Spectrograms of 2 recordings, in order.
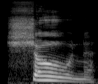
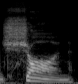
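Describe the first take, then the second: First: "Sean" said as "Shone", louder, with a long o; Scandinavian Sean. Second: Said in the usual way. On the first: Shown as a demonstration. Streamer sounds out the Swedish spelling, "Sean" as "Shone". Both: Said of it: "a Scandinavian Sean would be S J O N".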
